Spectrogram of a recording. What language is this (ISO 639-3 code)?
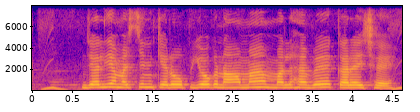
mai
